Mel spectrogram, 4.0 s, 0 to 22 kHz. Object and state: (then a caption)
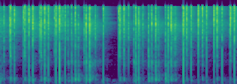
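Plastic mayonnaise jar. Long nails rapidly tap the molded plastic bottom of a full plastic mayonnaise jar and scratch its paper label, making about 25 sharp, bright clicks with a dry, crinkly scratching between them. The taps stop for a moment just before two seconds, then resume at the same quick pace.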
